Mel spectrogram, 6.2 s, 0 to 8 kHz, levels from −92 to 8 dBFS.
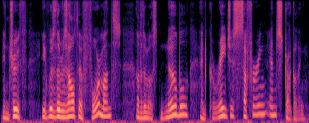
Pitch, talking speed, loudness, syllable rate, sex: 160 Hz, 175 wpm, -18 LUFS, 4.7 syllables/s, male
